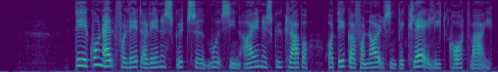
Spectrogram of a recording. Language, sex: Danish, female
